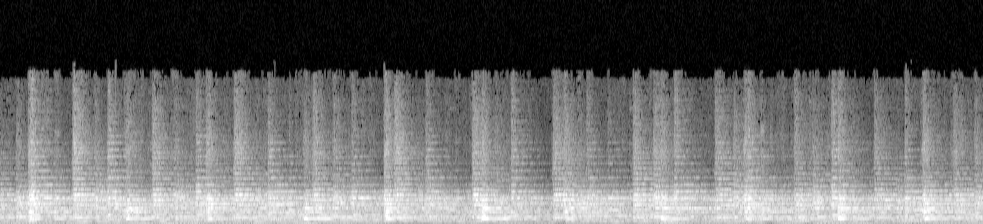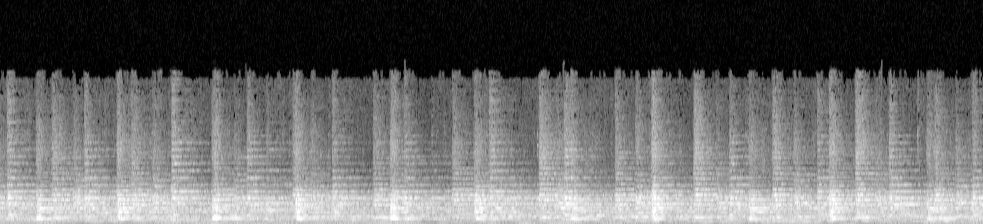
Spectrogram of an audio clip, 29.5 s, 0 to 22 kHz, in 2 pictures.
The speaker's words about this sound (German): Es ist 12 Uhr. Sie hören die Glocken der Pfarrkirche zum heiligen Nikolaus in Kramsach in Tirol.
